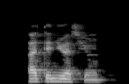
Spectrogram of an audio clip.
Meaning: attenuation
- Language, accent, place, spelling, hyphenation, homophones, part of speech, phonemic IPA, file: French, France, Lyon, atténuation, a‧tté‧nua‧tion, atténuations, noun, /a.te.nɥa.sjɔ̃/, LL-Q150 (fra)-atténuation.wav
